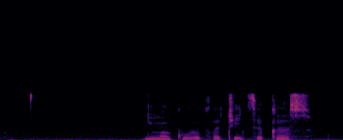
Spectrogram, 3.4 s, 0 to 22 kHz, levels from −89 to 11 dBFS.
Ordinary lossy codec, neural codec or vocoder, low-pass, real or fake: none; codec, 16 kHz in and 24 kHz out, 2.2 kbps, FireRedTTS-2 codec; 7.2 kHz; fake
